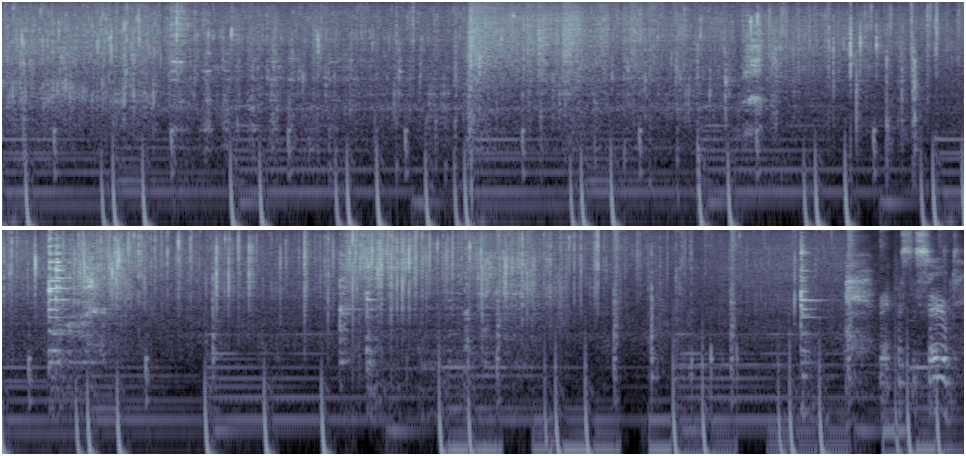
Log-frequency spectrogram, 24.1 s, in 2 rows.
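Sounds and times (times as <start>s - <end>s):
background music with low beat: 0.0s - 16.7s, 17.4s - 24.0s
food sizzling in skillets: 0.0s - 20.6s, 21.2s - 22.7s
metal spatula scraping a pan: 0.5s - 10.0s, 12.5s - 13.7s.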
